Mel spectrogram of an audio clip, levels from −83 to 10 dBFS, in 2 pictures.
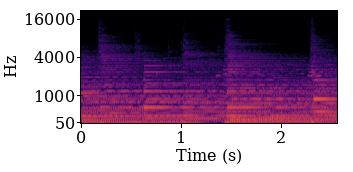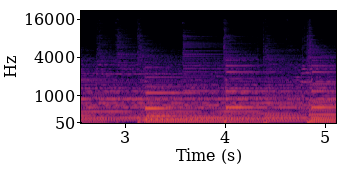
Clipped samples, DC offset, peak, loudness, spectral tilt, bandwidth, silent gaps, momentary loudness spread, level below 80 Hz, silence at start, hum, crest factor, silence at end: under 0.1%; under 0.1%; -18 dBFS; -33 LUFS; -7 dB/octave; 16.5 kHz; none; 5 LU; -44 dBFS; 0 s; none; 14 dB; 0 s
